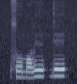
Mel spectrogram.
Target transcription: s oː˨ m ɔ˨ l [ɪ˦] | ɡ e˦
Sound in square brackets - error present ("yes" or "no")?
no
